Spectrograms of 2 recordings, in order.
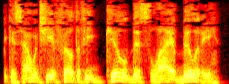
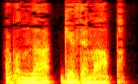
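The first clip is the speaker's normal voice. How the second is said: trembling vow; 3 semitones lower than usual. Acted. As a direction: hold on as the vow cracks. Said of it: "vow that trembled and cracked".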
